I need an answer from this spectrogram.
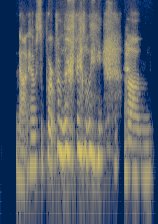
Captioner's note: chuckles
